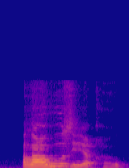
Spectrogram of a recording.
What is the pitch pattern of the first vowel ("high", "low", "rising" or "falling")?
high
